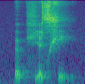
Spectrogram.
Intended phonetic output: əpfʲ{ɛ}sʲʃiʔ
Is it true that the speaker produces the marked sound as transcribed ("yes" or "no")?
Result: yes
